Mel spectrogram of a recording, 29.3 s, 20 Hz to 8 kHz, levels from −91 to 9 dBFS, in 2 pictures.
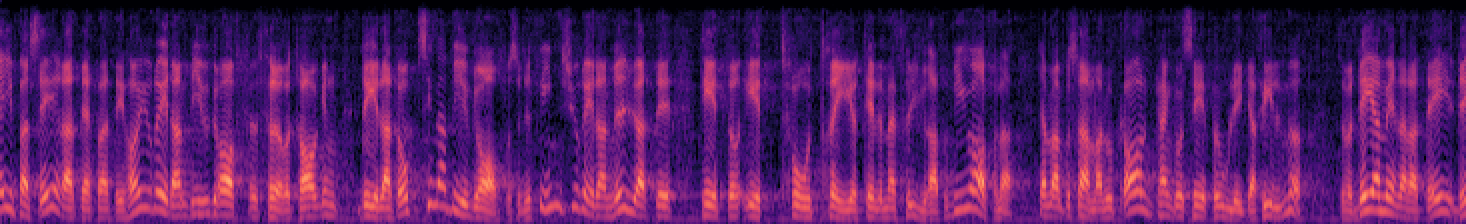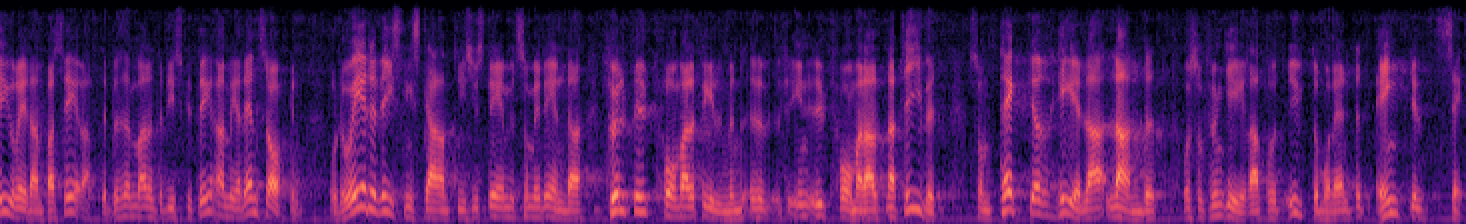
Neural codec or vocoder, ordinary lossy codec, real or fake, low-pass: codec, 24 kHz, 6 kbps, HILCodec; Opus, 32 kbps; fake; 7.2 kHz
